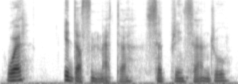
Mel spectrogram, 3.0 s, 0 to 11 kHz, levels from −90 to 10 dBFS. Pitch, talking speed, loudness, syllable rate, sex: 120 Hz, 140 wpm, -23 LUFS, 4.5 syllables/s, female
